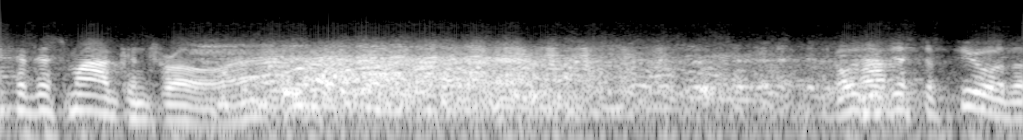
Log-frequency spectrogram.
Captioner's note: audience laughter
